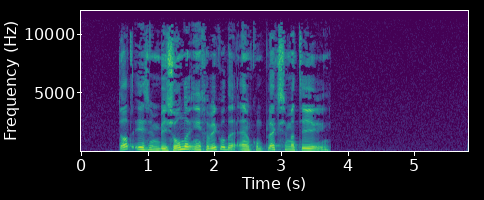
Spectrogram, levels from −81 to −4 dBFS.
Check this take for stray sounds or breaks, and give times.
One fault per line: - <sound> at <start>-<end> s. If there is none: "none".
none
